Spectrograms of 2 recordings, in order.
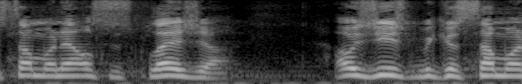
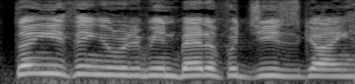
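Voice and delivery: ordinary talk, nothing marked

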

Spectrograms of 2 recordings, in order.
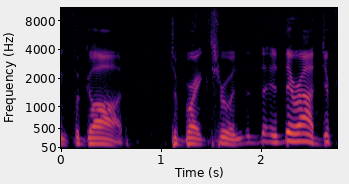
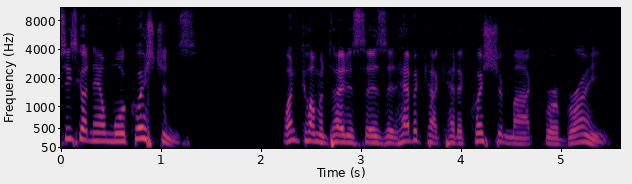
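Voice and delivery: usual speaking voice

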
